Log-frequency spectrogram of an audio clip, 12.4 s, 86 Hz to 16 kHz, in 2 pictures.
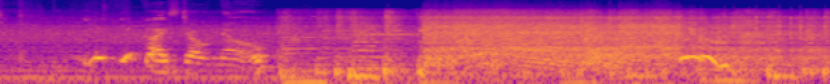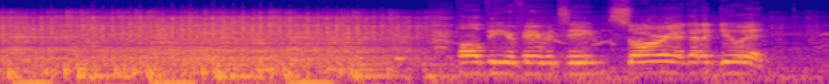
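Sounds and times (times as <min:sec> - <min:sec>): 
speech: 0:00.6 - 0:02.6, 0:09.7 - 0:12.1
chainsaw revving: 0:03.1 - 0:10.7
laughter: 0:04.8 - 0:06.0, 0:09.2 - 0:12.4.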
